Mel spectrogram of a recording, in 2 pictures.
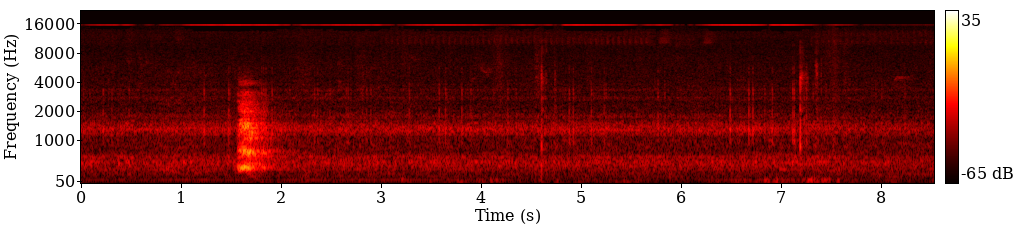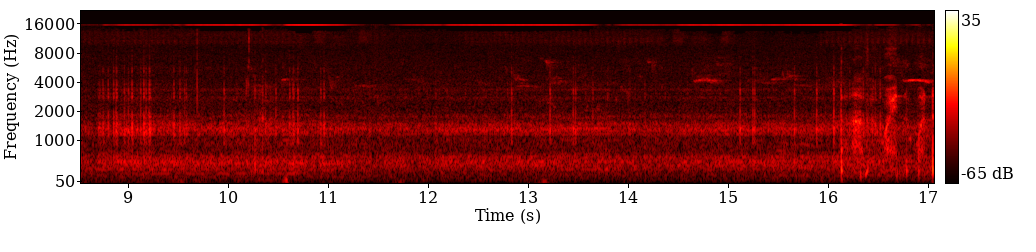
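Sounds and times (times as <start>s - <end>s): faint insect hum: 0.0s - 17.0s
small clicks: 3.3s - 7.5s, 8.7s - 11.1s.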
